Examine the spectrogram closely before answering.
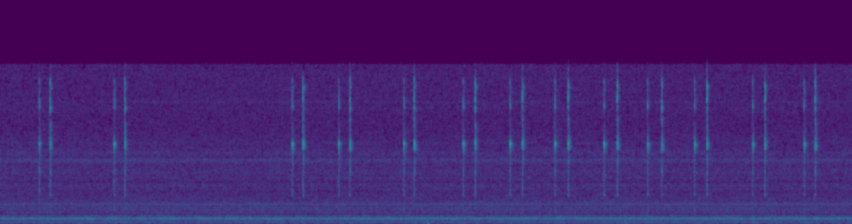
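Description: Computer mouse button clicking, many of the clicks in quick press-and-release pairs, as the Blender Cut brush is dragged over the hair. Faint steady hum of room noise underneath.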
